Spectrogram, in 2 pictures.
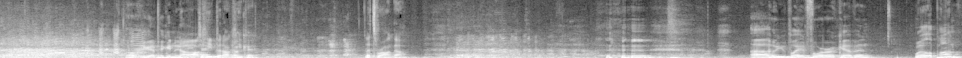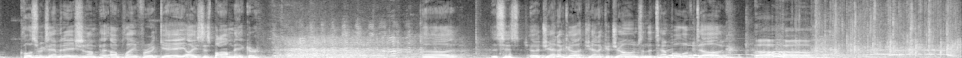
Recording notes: Live from Cobb's Comedy Club in San Francisco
